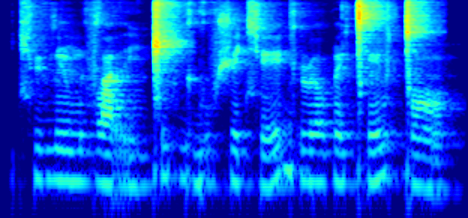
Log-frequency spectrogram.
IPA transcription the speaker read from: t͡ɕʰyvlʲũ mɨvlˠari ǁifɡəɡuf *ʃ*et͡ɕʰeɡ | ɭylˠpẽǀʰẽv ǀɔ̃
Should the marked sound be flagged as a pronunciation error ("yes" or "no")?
no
